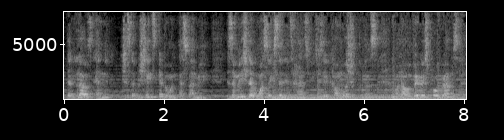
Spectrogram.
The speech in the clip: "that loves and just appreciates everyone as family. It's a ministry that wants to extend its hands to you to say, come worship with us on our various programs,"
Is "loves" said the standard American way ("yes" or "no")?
yes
